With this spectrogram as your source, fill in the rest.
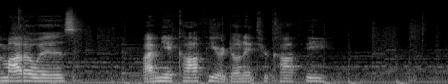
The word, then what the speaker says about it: Ko-fi: It's pronounced coffee.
